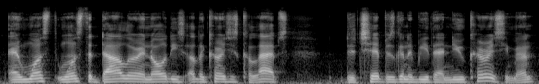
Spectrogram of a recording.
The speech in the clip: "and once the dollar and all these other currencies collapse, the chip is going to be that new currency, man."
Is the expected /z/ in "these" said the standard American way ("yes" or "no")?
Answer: yes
